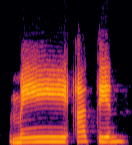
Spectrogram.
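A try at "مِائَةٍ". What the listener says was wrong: Salah, Mi'atin, nggak ada yang panjang. Mi'atin, mihnya atin, mi'atin.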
